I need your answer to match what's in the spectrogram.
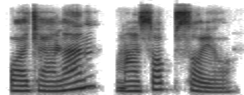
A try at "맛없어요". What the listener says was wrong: Ini cara bacanya madopsoyo. Jadi S-nya dibaca seperti D. Madopsoyo. Madopsoyo. Itu emang ada pengecualian ya, 여러분. Jadi bukan masopsoyo tapi madopsoyo.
